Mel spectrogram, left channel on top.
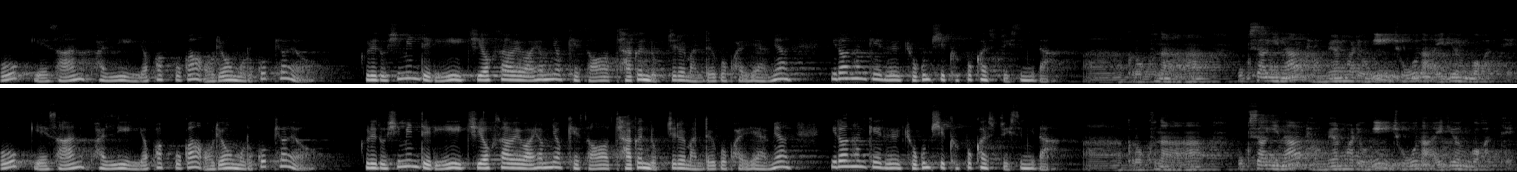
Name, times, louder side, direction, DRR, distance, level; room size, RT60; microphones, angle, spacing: voice 1, 0.0-3.1 3.7-10.6, right 2 dB, 75° right, 10 dB, 0.8 m, -27 dB
voice 2, 10.8-15.1, equal, 40° right, 6 dB, 5.0 m, -35 dB
30.0 x 20.0 x 7.9 m, 1.3 s
head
